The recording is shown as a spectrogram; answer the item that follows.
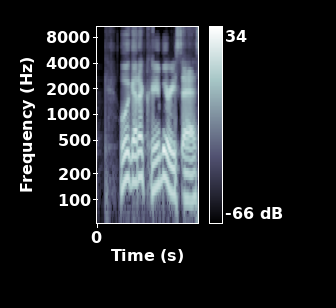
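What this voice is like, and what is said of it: Put-on Canadian accent. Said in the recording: “I was doing a Canadian accent ... It's as good as your British.”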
